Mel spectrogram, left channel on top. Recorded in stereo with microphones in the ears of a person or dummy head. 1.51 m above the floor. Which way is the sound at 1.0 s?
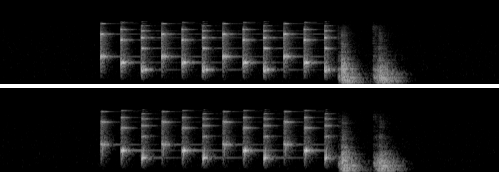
60° left (ahead or behind).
